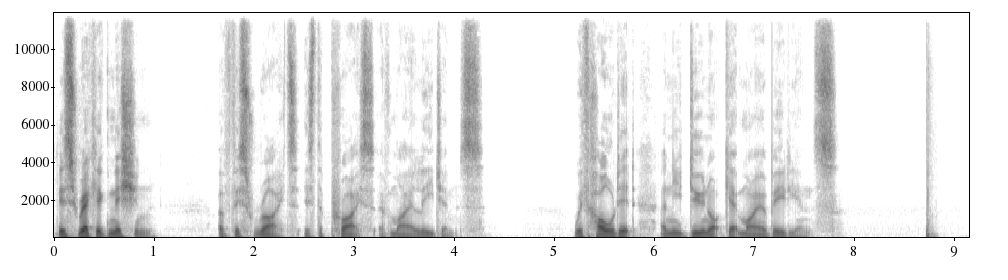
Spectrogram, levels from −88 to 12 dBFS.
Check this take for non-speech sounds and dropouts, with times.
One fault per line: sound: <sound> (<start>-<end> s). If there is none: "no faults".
sound: thud (8.7-8.9 s)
